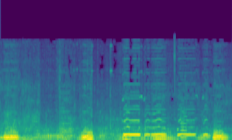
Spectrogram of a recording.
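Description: Wolves in the survival video game The Long Dark bark and yelp in a string of about six short, sharp bursts, some ending in whining tonal cries, moderately loud and fairly near, with no talk.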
